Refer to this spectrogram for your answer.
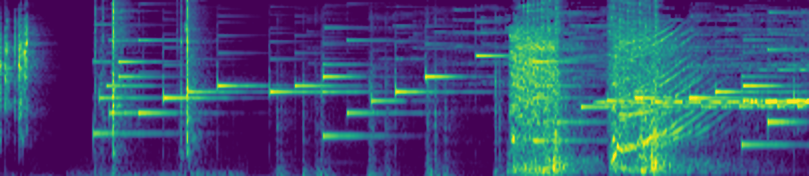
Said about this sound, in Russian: Так ведут себя язычки в музыкальной шкатулке.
